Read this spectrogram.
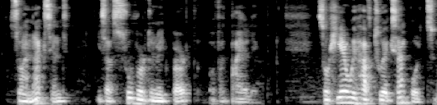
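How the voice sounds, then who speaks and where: Lower-voiced man teaching a lesson. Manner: deliberate, with fillers and restarts. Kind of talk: recorded lesson narration.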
